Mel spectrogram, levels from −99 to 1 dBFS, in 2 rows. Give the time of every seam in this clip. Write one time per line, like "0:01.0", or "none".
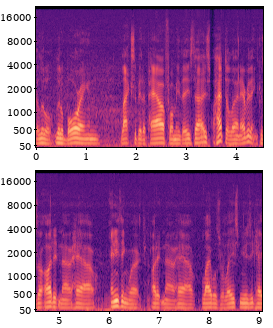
0:03.5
